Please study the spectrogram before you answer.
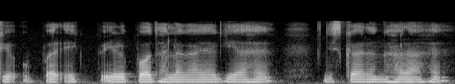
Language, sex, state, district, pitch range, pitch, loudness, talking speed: Hindi, male, Jharkhand, Ranchi, 115-120 Hz, 115 Hz, -17 LUFS, 155 wpm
